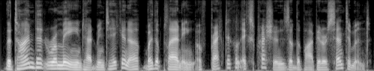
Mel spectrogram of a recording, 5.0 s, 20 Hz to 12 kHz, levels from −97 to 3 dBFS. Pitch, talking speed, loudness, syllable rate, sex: 125 Hz, 215 wpm, -18 LUFS, 6.2 syllables/s, male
